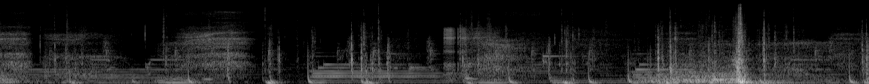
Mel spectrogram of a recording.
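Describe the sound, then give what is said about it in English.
A sliding door rumbles open with a motorized whir as people come through into a small room, then slides shut and settles with a solid thunk, fairly loud, with faint background voices. “Directly opposite the sliding door we came through is a small sofa.”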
